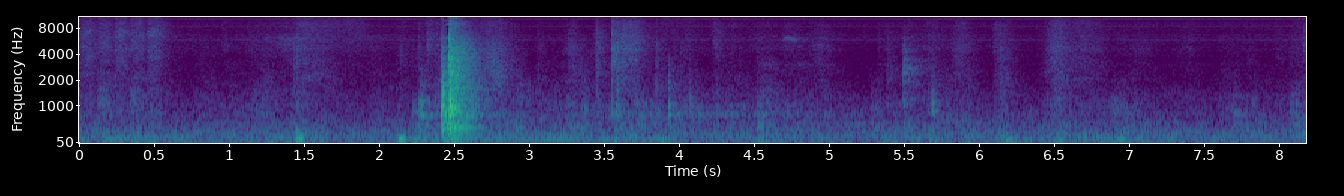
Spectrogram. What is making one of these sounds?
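Paper rustles and taps on a table.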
